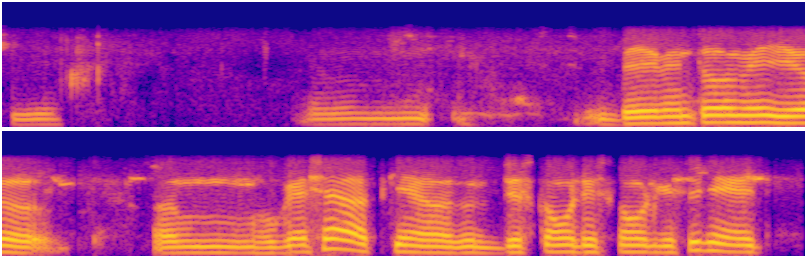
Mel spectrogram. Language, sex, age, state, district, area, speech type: Kashmiri, male, 30-45, Jammu and Kashmir, Kulgam, rural, conversation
